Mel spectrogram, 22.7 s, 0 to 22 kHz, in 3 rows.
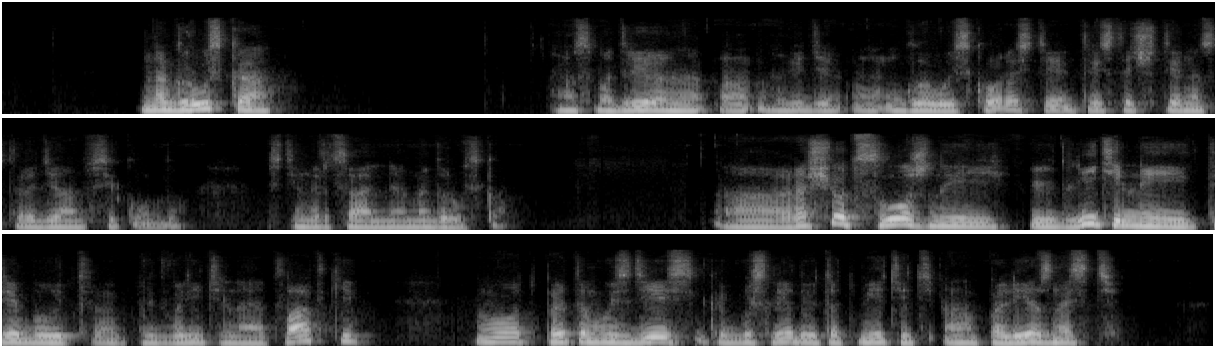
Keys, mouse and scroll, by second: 0.3 scroll, 1.3-1.8 scroll, 3.3-3.8 scroll, 4.8 click, 6.1 ctrl+1, 6.3 click, 7.3 click, 13.1 right click, 22.3 right click.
